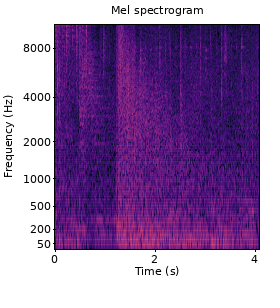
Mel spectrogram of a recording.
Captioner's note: explosion booming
